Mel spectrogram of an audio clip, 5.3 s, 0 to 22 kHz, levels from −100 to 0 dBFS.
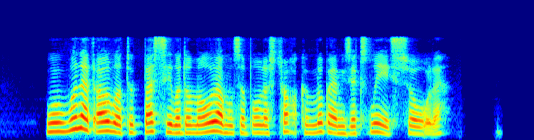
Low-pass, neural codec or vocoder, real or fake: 7.2 kHz; codec, 16 kHz, 0.5 kbps, FunCodec, trained on LibriTTS, 25 frames a second; fake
